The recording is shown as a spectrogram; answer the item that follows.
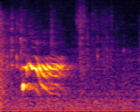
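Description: Hatchimal toy making a short electronic chirp through its small speaker: a warbling call of falling pitch glides, under a second long, just after a light click.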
